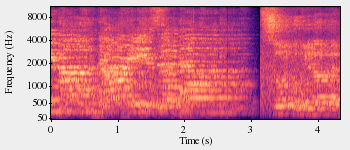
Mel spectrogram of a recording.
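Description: Several men singing a Christmas carol together on a stage, their voices layered. Just after three seconds the singing cuts off abruptly and a man starts speaking into a microphone.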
